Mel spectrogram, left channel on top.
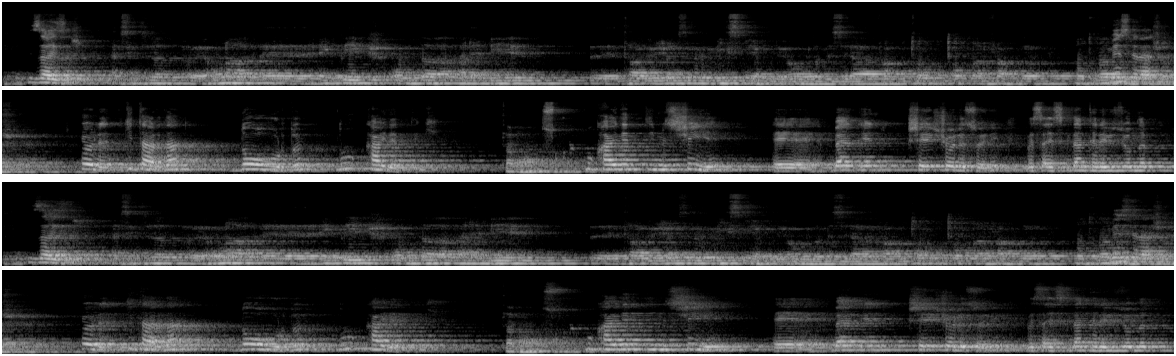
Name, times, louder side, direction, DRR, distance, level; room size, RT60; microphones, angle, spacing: voice 1, 0.1-0.8 11.0-11.5 12.5-13.6 14.0-15.8 17.5-19.0 19.4-23.2, left 1 dB, 60° left, 5 dB, 1.0 m, -22 dB
voice 2, 1.1-5.3 5.9-10.5 10.7-12.0 16.8-17.1, equal, 25° left, -3 dB, 1.9 m, -26 dB
23.0 x 8.2 x 3.0 m, 2.3 s
head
